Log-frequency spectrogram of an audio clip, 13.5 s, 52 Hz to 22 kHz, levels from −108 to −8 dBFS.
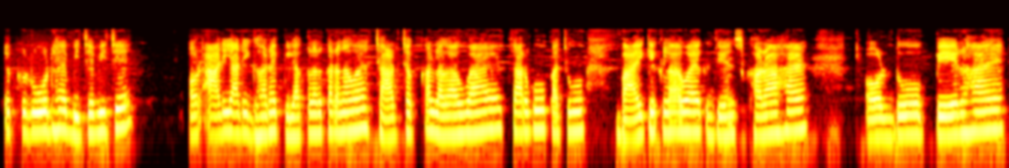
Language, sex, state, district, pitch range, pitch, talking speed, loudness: Hindi, female, Bihar, Madhepura, 175-200 Hz, 190 Hz, 145 wpm, -17 LUFS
